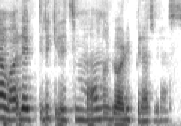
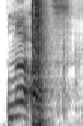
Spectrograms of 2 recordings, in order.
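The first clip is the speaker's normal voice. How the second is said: loud decisive order; 3 semitones higher, 12 dB louder, much slower than usual. Real, not acted. Girl clearing out pens, loud decisive command. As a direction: order it firmly to yourself. Throwing away bad pens.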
